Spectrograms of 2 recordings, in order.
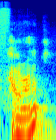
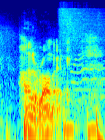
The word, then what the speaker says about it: hyaluronic: me about six months to learn how to pronounce it and now i've got it i just keep saying it to everyone hyaluronic ironic hyaluronic so i'd say that first followed by my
